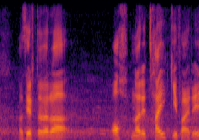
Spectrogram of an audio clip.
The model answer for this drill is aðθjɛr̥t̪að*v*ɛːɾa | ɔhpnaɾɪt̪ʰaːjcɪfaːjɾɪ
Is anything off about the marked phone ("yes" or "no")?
no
